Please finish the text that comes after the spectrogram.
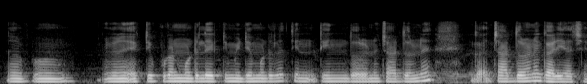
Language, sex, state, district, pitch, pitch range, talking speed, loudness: Bengali, male, Tripura, Unakoti, 140 Hz, 130-140 Hz, 175 wpm, -17 LUFS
